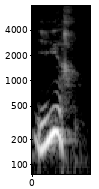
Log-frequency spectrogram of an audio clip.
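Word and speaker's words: עיר: Haïr, c'est un aïn, un yod et un resh. Cela veut dire le jeune ânon, et prononcer ir, ça a le sens de la ville et aussi de l'ange, le messager.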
